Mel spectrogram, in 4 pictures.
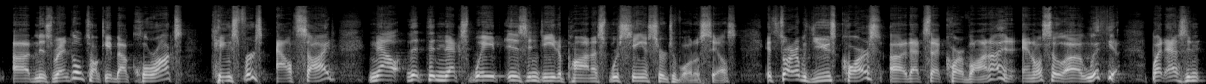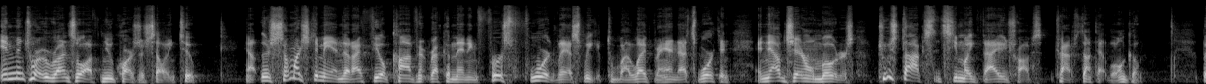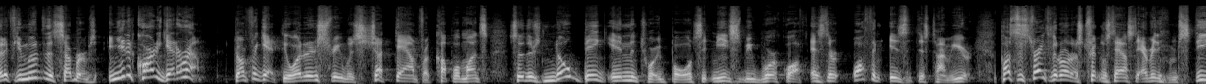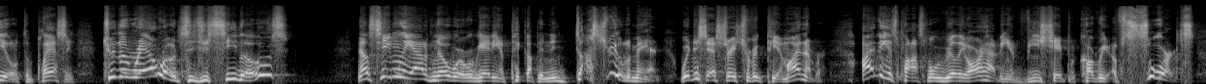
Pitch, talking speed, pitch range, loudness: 170 Hz, 230 wpm, 145-205 Hz, -19 LUFS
